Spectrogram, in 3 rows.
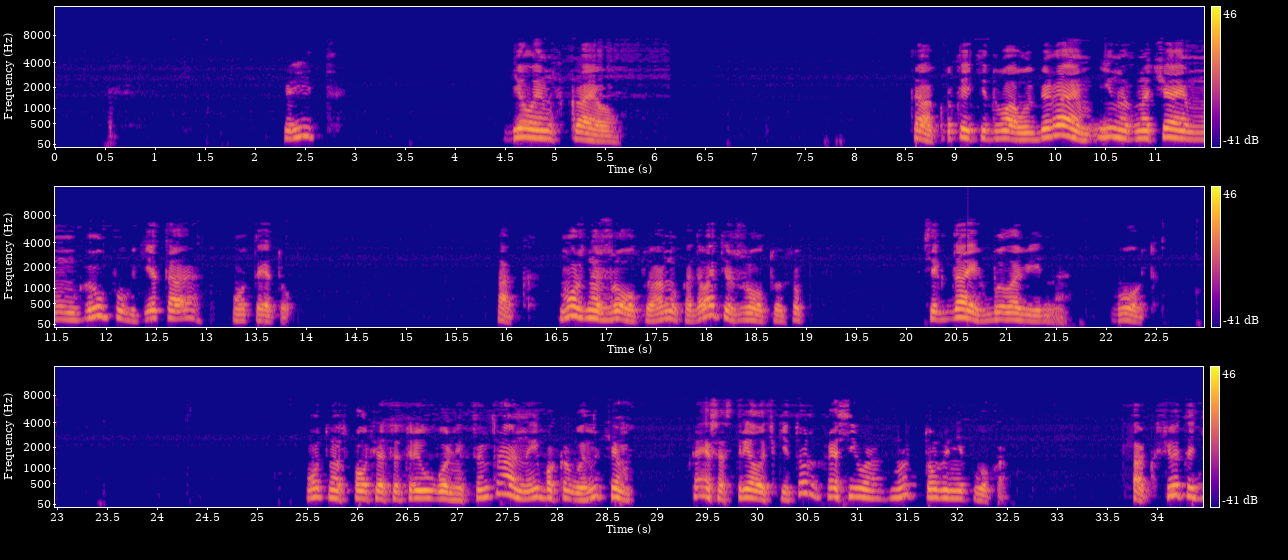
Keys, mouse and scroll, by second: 1.6 click, 3.6-6.8 drag, 9.0 shift+click, 12.0-13.3 drag, 18.3-20.5 drag, 21.9-22.6 middle drag, 23.0 click, 23.6-24.4 middle drag, 25.4 click, 27.5-28.5 middle drag, 28.6-29.6 shift+middle drag, 29.9-30.5 middle drag, 32.8-34.1 middle drag.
